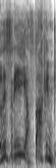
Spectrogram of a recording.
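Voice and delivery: high-pitched mock threat; imitated sudden harshness. Cute little wife flipping to the other side, imitated anger. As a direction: switch into her cursing side. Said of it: "and go the other side".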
